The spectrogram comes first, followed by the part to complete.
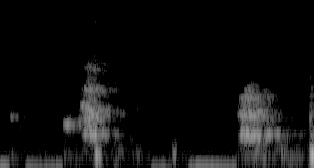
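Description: A dog barking faintly: two short barks about a second apart.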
